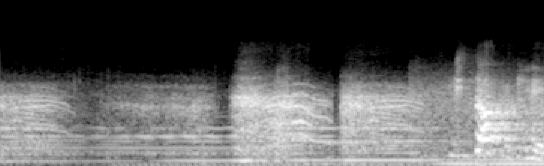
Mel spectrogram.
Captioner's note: Phantom breathes heavily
